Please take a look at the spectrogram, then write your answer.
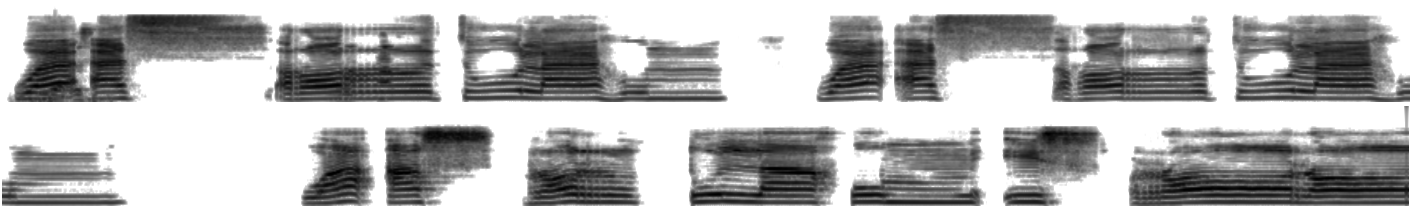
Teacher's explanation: isroro I sudah lebih baik tapi jangan terputus masih alirkan aja ketemu dengan ro dia nafasnya masih mengalir suaranya masih mengalir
